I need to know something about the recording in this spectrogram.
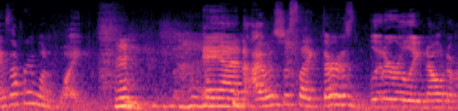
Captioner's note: laugh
